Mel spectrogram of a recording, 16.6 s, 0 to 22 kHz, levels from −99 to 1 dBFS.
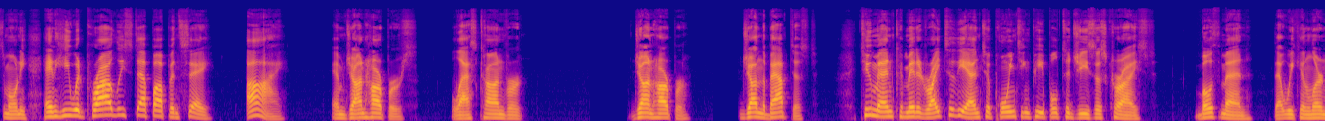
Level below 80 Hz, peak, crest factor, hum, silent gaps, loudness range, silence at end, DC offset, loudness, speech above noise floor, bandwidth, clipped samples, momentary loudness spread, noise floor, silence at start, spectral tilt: -58 dBFS; -2 dBFS; 20 dB; none; 7.37-7.83 s, 8.91-9.22 s; 3 LU; 0 s; under 0.1%; -20 LUFS; 65 dB; 16.5 kHz; under 0.1%; 14 LU; -85 dBFS; 0.05 s; -5.5 dB/octave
